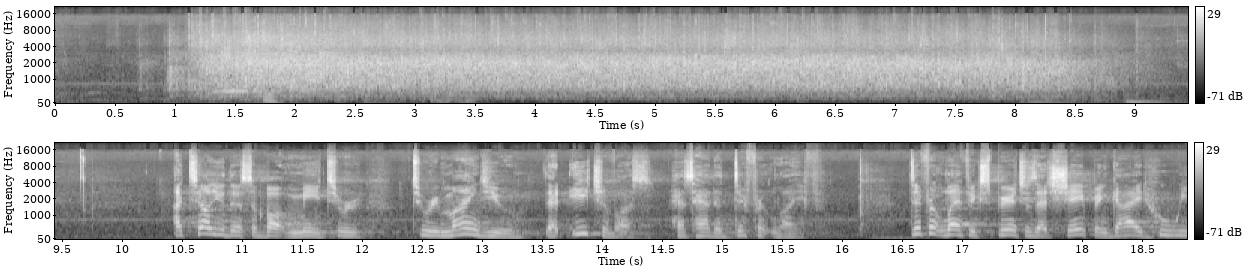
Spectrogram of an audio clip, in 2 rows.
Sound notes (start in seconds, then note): 2.7 applause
